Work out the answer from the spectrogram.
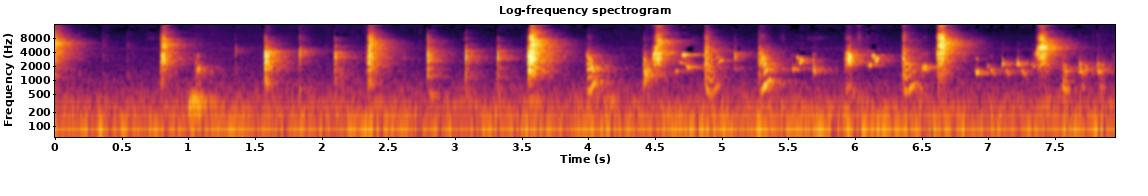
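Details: Two tame pet parakeets playing and talking; a dense run of sharp clicks and broadband squawky bursts mixed with short rising and falling chirps, several per second throughout.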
